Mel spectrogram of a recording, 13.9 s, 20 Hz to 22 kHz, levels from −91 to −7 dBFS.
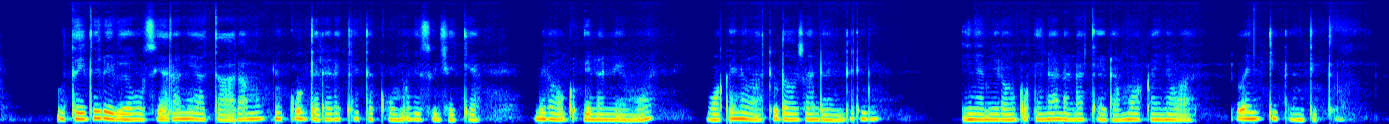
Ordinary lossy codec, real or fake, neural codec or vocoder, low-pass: none; fake; codec, 44.1 kHz, 2.6 kbps, SNAC; none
